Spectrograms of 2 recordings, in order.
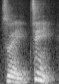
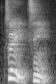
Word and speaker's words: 最近: It's not 最近, it's 最近, right? Why? It's because some students say this, it's like the first one is lighter and shorter. So, but some students will say 最, it's too low.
